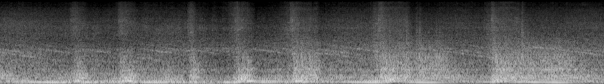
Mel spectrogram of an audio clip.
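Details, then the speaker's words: 1980 Dodge W200, Magnum 5.9L V8 with Holley 600 cfm carb, cold, choke wired open; lumpy boggy repeated rev bursts about one a second, running full rich from wrong jetting and a 9.5 power valve opening too early. "that was like that's terrible that's like full Rich what is going on with this thing why in the world"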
